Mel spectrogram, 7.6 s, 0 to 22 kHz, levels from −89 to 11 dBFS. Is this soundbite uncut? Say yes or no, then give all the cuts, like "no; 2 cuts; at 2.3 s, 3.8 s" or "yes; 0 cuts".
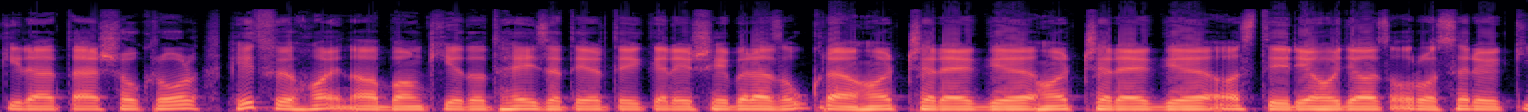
no; 2 cuts; at 1.1 s, 5.2 s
